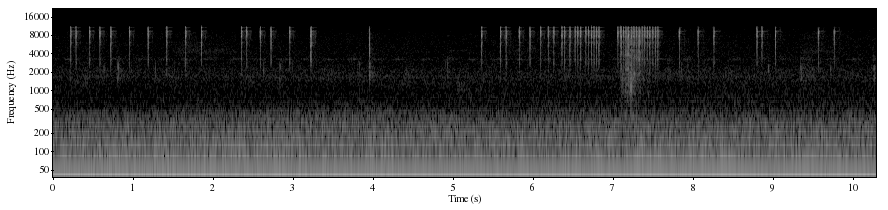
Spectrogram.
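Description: A safe's dial clicks softly as it turns.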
